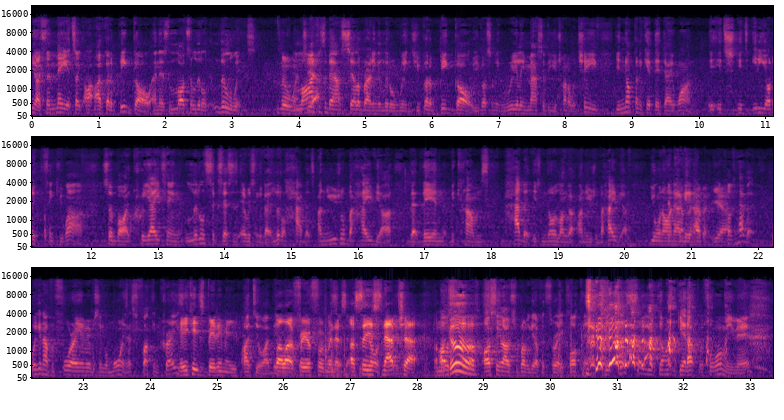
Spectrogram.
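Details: Adult male speaker; ordinary speech.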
